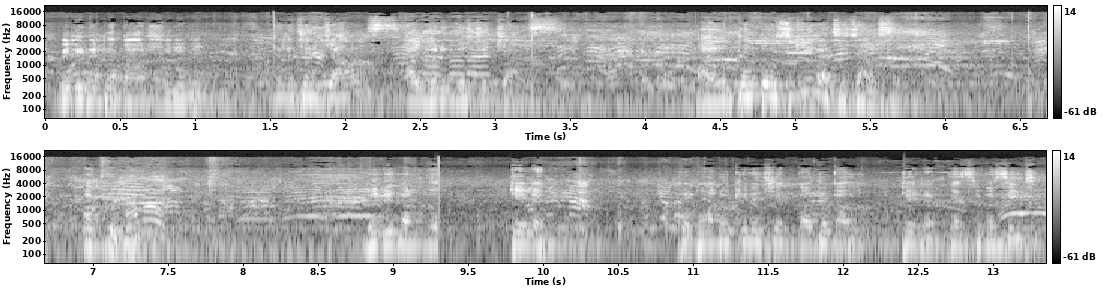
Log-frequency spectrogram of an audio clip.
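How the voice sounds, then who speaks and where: A man calls a football match live in a frantic, exclamatory way. His voice is fairly high, and he works outdoors over a very loud crowd. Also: animated, fairly quick, long pauses. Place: outdoors at a local football ground. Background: loud crowd, outdoor urban noise.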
